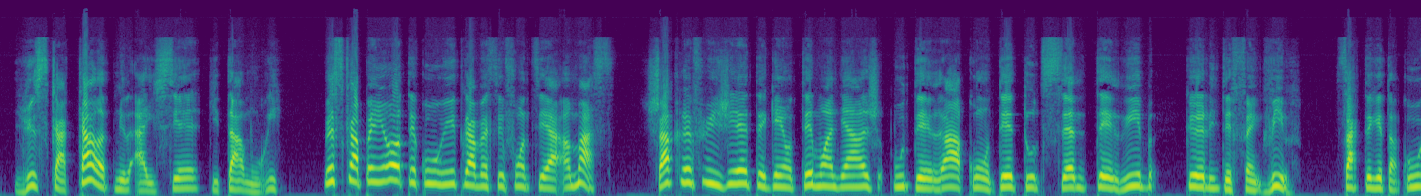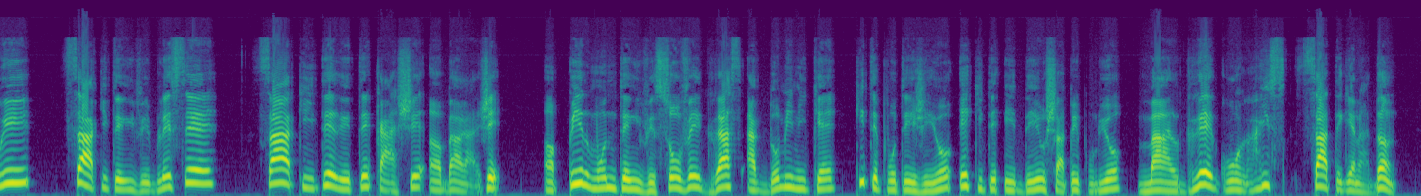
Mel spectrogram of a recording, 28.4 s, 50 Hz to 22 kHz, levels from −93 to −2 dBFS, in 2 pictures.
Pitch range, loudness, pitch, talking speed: 145-195 Hz, -16 LUFS, 170 Hz, 165 wpm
